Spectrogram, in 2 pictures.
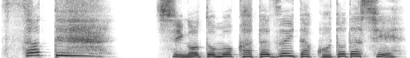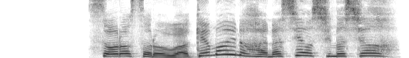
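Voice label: Japanese, Voice; OPERATIONOVER; GF Alarm; Px4Storm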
